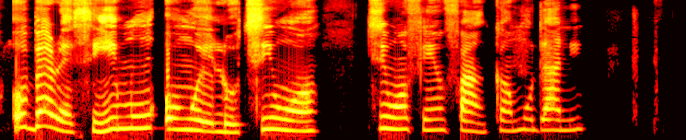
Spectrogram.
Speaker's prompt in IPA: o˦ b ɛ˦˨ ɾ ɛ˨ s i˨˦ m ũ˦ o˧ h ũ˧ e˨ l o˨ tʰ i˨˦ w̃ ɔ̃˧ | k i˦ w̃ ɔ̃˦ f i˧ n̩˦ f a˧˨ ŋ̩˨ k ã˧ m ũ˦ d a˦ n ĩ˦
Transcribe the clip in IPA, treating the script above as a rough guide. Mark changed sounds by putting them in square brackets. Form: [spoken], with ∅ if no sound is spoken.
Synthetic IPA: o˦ b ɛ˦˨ ɾ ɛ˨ s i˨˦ m ũ˦ o˧ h ũ˧ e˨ l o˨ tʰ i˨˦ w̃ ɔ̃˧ | [t] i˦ w̃ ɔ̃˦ f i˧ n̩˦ f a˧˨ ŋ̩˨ k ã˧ m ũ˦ d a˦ n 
